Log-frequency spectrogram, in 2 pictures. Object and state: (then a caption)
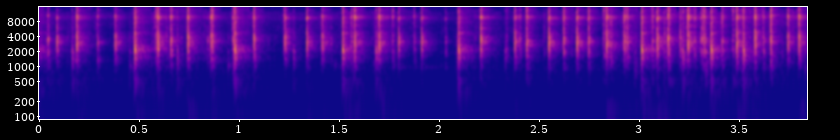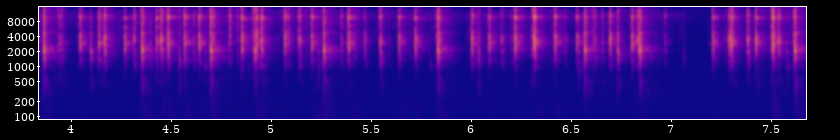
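Mechanical keyboard with plastic keycaps. Continuous two-handed fingertip typing on a compact 60% mechanical keyboard with a dark purple case, purple ABS plastic keycaps and a polycarbonate plate, resting on a desk mat. The keystrokes are rapid, short, bright clicks and clacks, concentrated around 2 kHz with high sparkle and almost no low end. They run in quick bursts with only brief pauses.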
